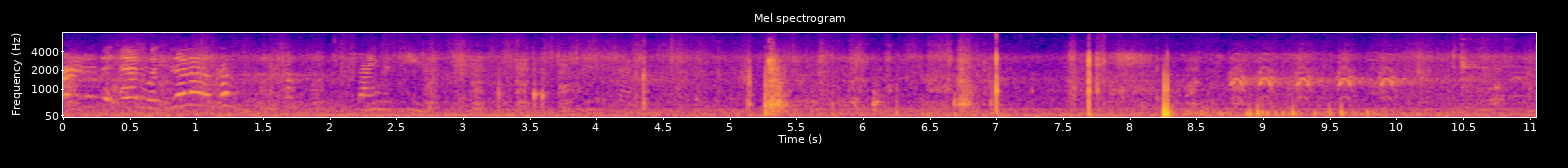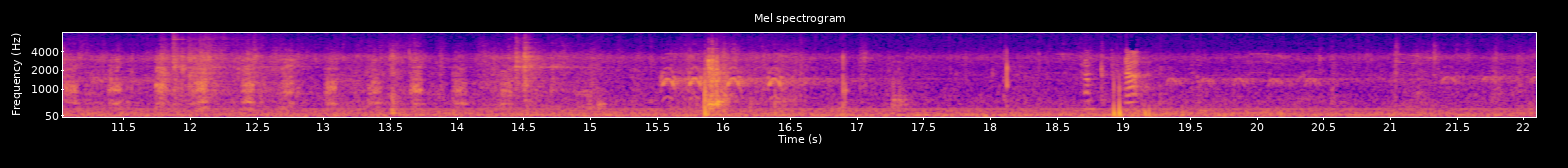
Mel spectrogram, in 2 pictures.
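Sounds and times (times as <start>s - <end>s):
faint clicks and rustles: 0.2s - 8.6s
birds cawing: 15.5s - 16.7s.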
